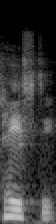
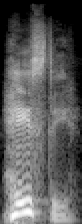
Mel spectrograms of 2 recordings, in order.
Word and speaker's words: Heasty: It's pronounced hasty. Hasty. Okay, but there's an E in there. Yeah, everybody makes that mistake. Even close friends sometimes get it wrong and it's fine. It's hasty.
